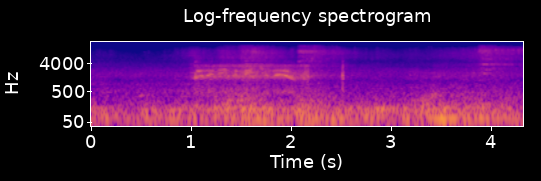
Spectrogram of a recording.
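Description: Freight train of autorack cars rolling past with a steady low rumble. About a second in, a high wavering squeal from a wheel on the rail lasts about a second, followed by a single sharp click.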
